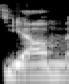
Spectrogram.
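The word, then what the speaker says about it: Yam: this one is pronounced yum as in yummy and this one enhances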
